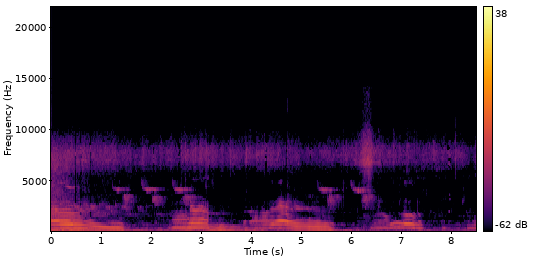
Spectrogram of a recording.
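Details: Domestic cats mating and quarrelling: long, loud, strained yowls that sweep down in pitch, several drawn-out wails separated by short pauses, with a faint background hum.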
